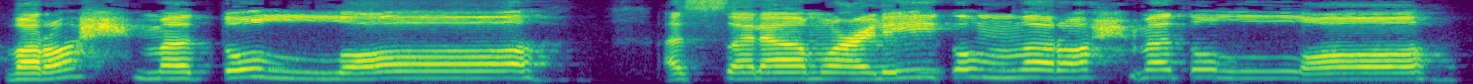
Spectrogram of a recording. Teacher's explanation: اللہ تبارک و تعالیٰ کے نام سے پہلے پیش ہے، اور جب پیش ہو تو ہم اس کو پر پڑھتے ہیں. تو پڑھا ورحمۃ اللہ، السلام علیکم ورحمۃ اللہ.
